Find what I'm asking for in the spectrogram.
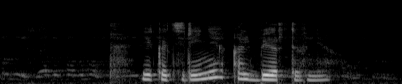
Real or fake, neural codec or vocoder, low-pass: real; none; 7.2 kHz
